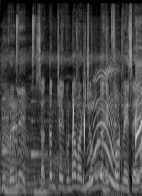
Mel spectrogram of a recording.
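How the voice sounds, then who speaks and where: An excitable cartoon character, pitched extremely high. The delivery is eager, urgent and exclamatory. Loud music sits behind the voice. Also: male voice, rapid-fire. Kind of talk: cartoon dubbing in Telugu.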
